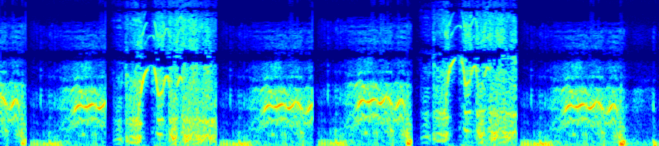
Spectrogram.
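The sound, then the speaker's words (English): Adelaide police horses neigh and whinny loudly in a steady cycle, each call rising and quavering, with a rough snorting undertone between them and no speech. “Oh my God, look at the police horses.”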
